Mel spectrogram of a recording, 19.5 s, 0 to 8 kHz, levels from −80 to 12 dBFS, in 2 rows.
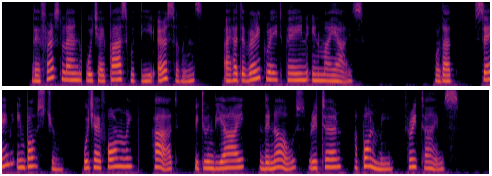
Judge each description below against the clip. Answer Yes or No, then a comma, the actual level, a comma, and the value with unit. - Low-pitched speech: No, high, 230 Hz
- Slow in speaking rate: Yes, slow, 115 wpm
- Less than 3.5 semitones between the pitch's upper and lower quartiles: No, average, 3.8 semitones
